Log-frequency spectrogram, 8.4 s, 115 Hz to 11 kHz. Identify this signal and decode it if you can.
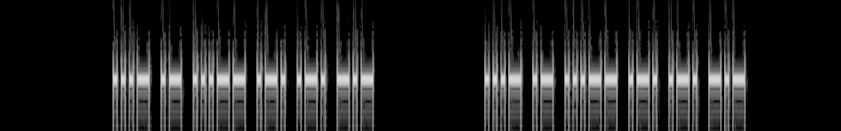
Morse code, heard as a keyed tone, about 30 wpm, 700 Hz. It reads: VA3RRK VA3RRK
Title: Call Signs Repeated 3x - 30wpm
